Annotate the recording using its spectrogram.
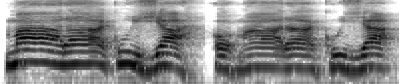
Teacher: a última sílaba sendo a tônica ela é uma oxítona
